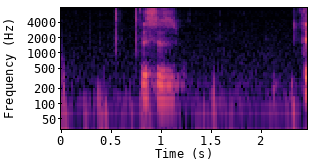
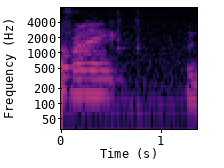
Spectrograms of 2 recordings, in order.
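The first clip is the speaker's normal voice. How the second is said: normal talking voice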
